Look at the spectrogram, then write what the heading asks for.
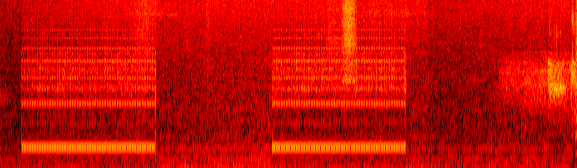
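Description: A telephone ringback tone sounds after a call is dialed to a city mayor's office in San Jose: two long, steady, even-pitched rings of about two seconds each, separated by a pause.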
